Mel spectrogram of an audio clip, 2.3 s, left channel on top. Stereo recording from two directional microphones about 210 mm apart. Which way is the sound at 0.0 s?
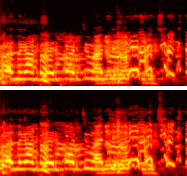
40° right (ahead or behind).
